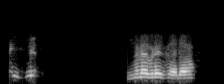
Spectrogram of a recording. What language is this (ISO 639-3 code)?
mal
